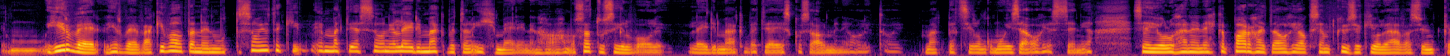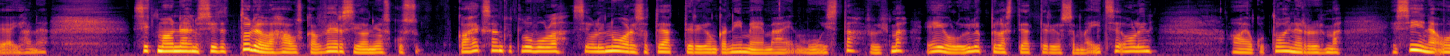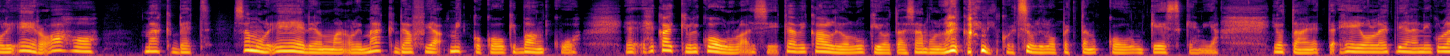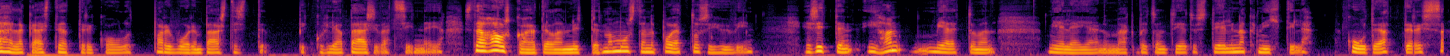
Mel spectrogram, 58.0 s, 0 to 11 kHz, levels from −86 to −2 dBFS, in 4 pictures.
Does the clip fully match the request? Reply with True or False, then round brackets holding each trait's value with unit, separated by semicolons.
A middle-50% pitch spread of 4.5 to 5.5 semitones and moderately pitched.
True (5.0 semitones; 170 Hz)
